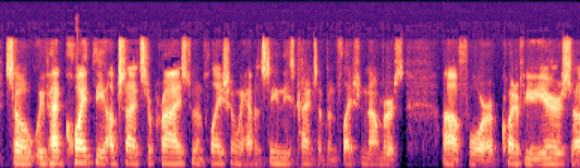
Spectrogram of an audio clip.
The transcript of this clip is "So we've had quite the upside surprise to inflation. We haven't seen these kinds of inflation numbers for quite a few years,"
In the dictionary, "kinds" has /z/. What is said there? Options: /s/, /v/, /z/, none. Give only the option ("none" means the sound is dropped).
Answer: /z/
